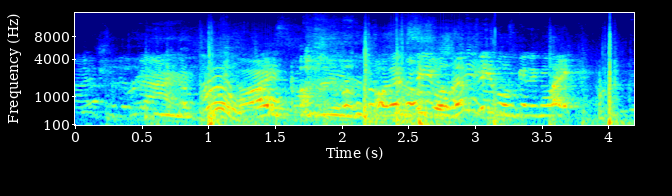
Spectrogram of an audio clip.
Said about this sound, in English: Like a public library pool party, a crowd of about 60 summer camp counselors in training work together to keep a dozen balloons bouncing through the air. The rules, they have to stay seated and they can't touch anyone around them.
